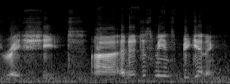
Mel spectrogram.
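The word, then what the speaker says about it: ראשית: Genesis comes from a Hebrew word, it's pronounced reshit, and it just means beginning.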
